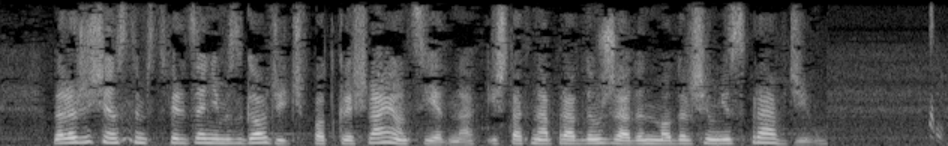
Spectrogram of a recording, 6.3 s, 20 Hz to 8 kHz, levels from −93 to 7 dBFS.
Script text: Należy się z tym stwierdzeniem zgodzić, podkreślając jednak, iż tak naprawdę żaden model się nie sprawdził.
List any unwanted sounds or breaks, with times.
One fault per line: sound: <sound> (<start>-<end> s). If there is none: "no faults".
sound: chirp (6.2-6.3 s)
